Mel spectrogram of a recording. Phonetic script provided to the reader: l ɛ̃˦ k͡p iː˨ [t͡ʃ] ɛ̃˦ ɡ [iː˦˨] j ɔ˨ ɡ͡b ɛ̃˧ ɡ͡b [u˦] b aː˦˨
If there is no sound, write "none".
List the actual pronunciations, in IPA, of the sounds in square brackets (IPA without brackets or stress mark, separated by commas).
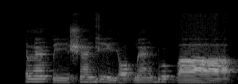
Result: ʃ, iː˦˨, u˦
